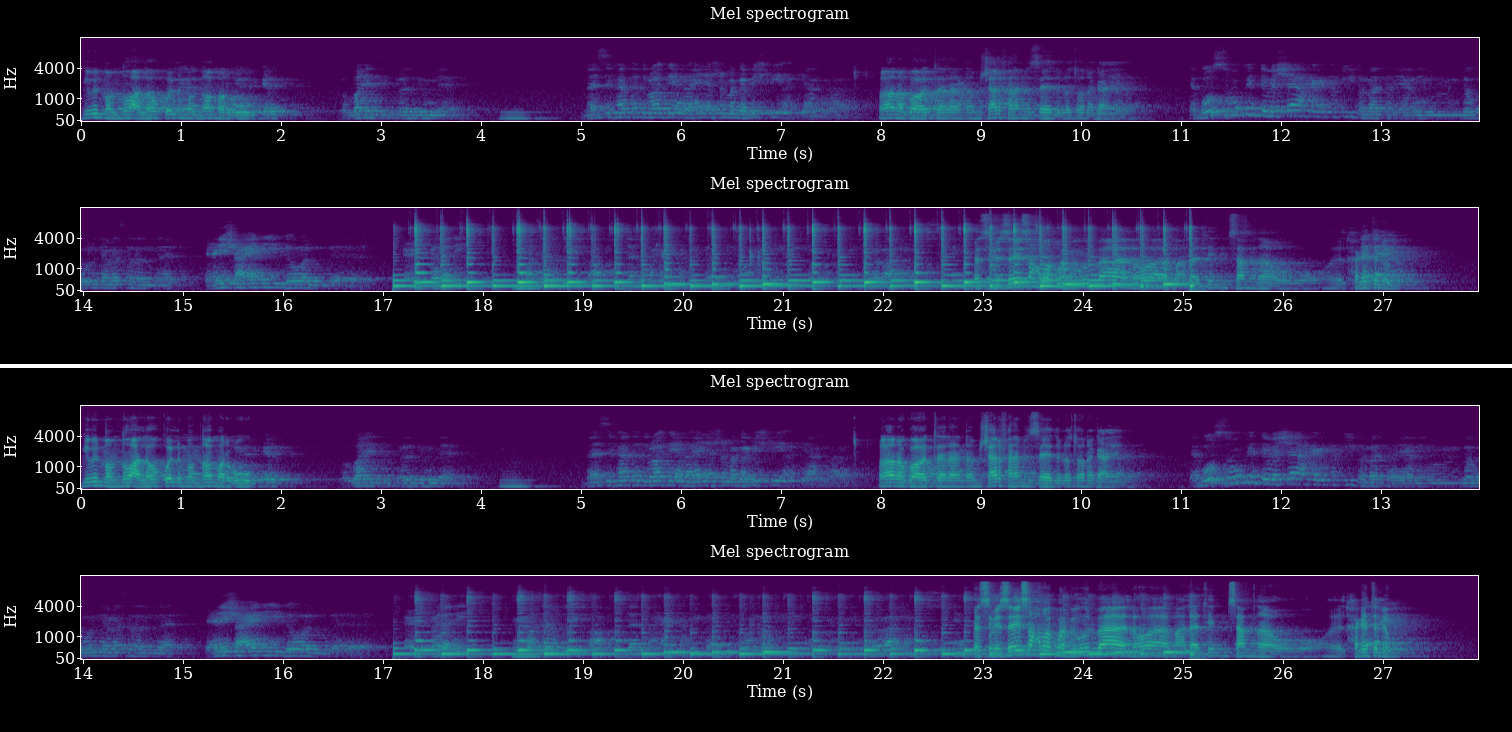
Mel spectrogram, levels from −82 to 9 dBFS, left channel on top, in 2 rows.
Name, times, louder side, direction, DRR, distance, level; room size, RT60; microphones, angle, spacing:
voice 1, 0.0-1.7 4.2-4.5 8.0-10.4 18.3-18.5 22.9-27.1, right 4 dB, 55° right, 8 dB, 1.0 m, -31 dB
voice 2, 0.9-2.0 2.6-3.8 5.0-7.7 8.3-8.8 10.3-10.5 11.1-15.0 15.2-16.9 17.2-17.9 18.3-23.4 23.8-24.0 26.7-27.1, equal, 80° left, -3 dB, 4.7 m, -43 dB
Acoustic guitar, 17.1-25.1, left 5 dB, 65° left, 0.4 m, -29 dB
21.5 x 11.0 x 4.0 m, 1.3 s
head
